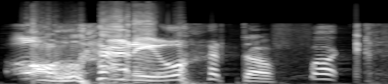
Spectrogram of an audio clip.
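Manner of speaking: high, loud, slow outraged yell in the captain's voice; disgusted pirate captain. Acted. Pirate captain yells at the player who puked, loud and slow. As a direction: roar it in disgust as the old captain. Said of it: "And Captain Myers goes".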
